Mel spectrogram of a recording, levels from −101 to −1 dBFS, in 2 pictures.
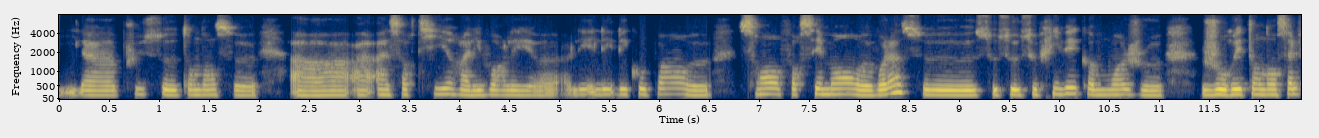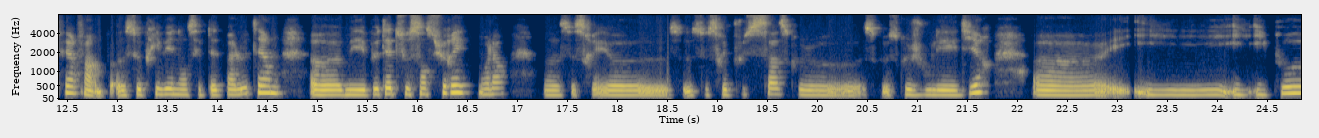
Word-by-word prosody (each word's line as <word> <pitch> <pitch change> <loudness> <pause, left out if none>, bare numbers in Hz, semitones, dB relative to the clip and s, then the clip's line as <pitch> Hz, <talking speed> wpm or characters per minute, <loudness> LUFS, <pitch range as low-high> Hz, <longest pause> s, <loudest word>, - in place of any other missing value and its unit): il - - -4
a 160 -1 -1
plus, 190 -1 -9
heu, 170 -1 +4
tendance, 175 0 -1
heu, 155 -1 -2 0.3
à 160 +1 -1 0.3
à 180 - -2
à 175 - -1
sortir, 185 +1 -2
à - - +2
aller 165 0 +1
voir 170 0 -3
les, 160 -1 -1
heu, 80 +1 -4 0.2
les 180 - -2
les 185 0 0
les 185 0 0
copains, 195 +2 -4
heu, 160 -1 -1 0.3
sans 195 +1 +3
forcément, 190 -1 +1
heu, - - +5
voilà, 180 +10 +4
se 170 -9 +5
se 165 - -2
se 175 +1 +4
se 175 +1 -2
priver 200 +3 0
comme 180 -3 -1
moi 175 +1 -1
je 160 -2 -2 0.4
j'aurais 180 +2 +8
tendance 180 -1 0
à - - +5
le 190 - 0
faire 235 +5 +1
enfin, 265 +3 0
heu, 160 - +2
se 160 +2 0
priver 190 +1 -1
non 180 -1 -3
c'est 170 -1 -8
peut-être 170 0 0
pas 180 - -1
le 190 +4 0
terme, 240 -2 +3 0.3
heu, 170 0 +5
mais 175 0 +3
peut-être 190 +3 +1
se 195 - -3
censurer, 240 +6 +2
voilà, 200 +2 -5 0.4
heu, 165 0 -1
ce 160 - -8
serait, - - -2
heu, 160 - +1
ce 165 -3 -4
ce 155 +3 -9
serait 175 +1 -2
plus 175 +1 -15
ça 195 0 0
ce 195 0 -5
que, - - -4
heu, 165 -2 -3
ce 180 - -1
que - - -3
ce - - -11
que 180 - 0
je 165 -1 -6
voulais 170 -1 +1
dire, 250 +11 +1 0.4
heu, 160 -1 0
il 320 -5 -2
il 170 - -4
il 175 -1 -7
peut, 220 - +1
175 Hz, 185 wpm, -22 LUFS, 165-190 Hz, 0.4 s, j'aurais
